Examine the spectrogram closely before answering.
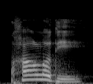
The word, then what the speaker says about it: quality: 이때 유의하실 점은 끝부분에 있는 알파벳 T가 트가 아니라 부드럽게 드, 그래서 quality 라고 발음하시면 좋겠습니다.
